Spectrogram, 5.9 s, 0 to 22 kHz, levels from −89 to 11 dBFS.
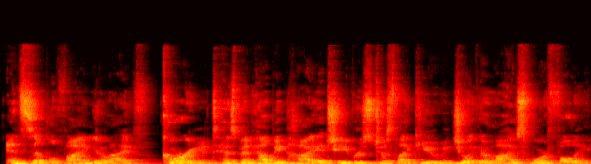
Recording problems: off-mic speech; far
room echo; slight; dies away in 0.4 s

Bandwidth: 16 kHz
